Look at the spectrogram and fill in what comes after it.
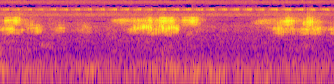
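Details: Chorusing frogs in Bali, Indonesia, softer here, giving scattered rasping croaks in short clusters with brief pauses, while a continuous shrill insect hum runs underneath.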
